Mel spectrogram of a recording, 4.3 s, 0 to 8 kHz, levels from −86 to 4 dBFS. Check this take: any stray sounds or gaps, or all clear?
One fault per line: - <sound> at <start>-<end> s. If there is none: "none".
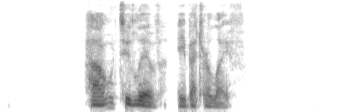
none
